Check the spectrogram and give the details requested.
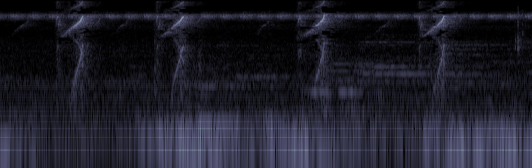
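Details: Sunbird from a viewer's recording in a weekly singing contest: four sharp high chirps, each a quick rising then falling stroke, spaced about a second apart, over a thin steady high tone and low rumble.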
